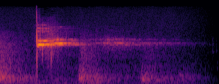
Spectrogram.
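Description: Metal baseball bat hitting a pitched ball: a sharp crack with a bright metallic ring that dies away over about a second and a half. A dull knock comes just before it.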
